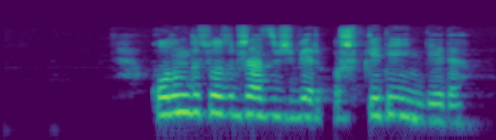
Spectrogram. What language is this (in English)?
Kazakh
